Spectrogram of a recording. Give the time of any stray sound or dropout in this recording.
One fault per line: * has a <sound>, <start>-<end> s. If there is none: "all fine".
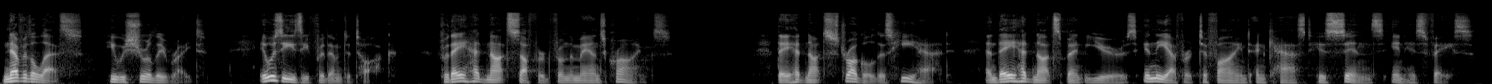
all fine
